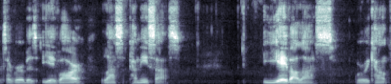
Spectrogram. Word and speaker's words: llévalas: Llévalas, where we count 3 syllables back. Llévalas is 3 syllables. We go 1, 2, 3 back. Accent on our E.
